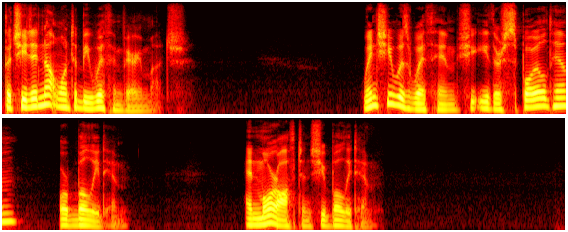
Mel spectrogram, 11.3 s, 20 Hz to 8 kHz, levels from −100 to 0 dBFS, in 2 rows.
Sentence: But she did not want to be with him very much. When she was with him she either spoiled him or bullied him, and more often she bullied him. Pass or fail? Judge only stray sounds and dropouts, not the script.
pass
